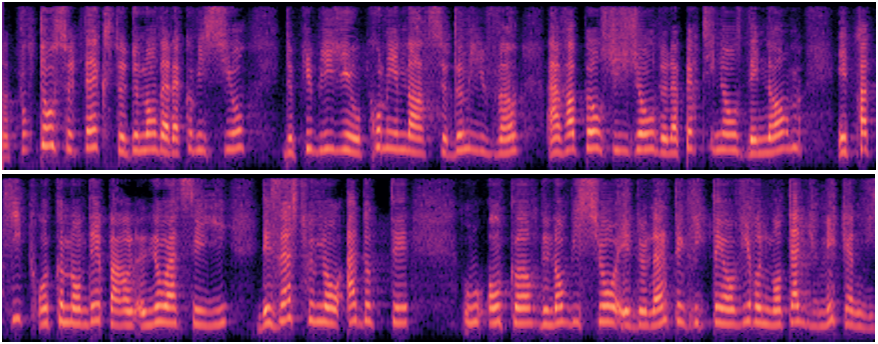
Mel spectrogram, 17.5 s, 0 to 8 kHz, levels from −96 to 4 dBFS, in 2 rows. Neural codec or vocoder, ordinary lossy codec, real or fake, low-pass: codec, 16 kHz, 1.1 kbps, Voila-Tokenizer; none; fake; none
